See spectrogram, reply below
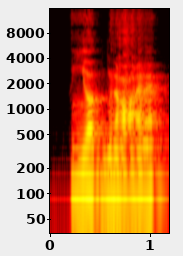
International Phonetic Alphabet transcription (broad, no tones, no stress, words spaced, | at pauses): ʎʌɡ͡bə̃ʕæ̃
